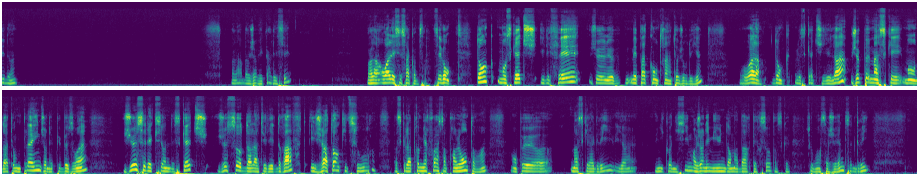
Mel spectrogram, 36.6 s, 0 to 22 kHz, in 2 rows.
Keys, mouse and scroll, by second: 2.1 click, 3.0 click, 4.9 click, 5.5 click, 7.6 scroll down 1, 8.1 scroll up 1, 8.8 scroll down 2, 14.1 click, 15.4-16.6 drag, 17.5 scroll down 2, 18.3 click, 18.7 space, 19.3-20.2 drag, 21.0 click, 22.9 click, 23.8 click, 31.1 click, 33.9-36.4 drag.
